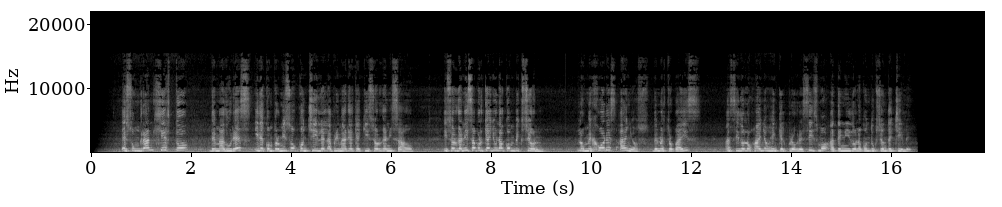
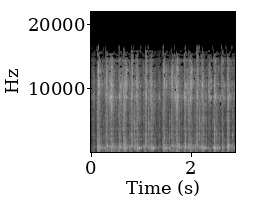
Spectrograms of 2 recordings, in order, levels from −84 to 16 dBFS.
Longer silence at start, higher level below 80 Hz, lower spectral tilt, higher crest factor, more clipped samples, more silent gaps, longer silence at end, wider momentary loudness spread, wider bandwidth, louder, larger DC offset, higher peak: first, 0.45 s vs 0 s; first, -38 dBFS vs -70 dBFS; first, -5.5 dB/octave vs 0 dB/octave; second, 12 dB vs 20 dB; neither; neither; first, 1.45 s vs 0 s; first, 13 LU vs 3 LU; second, 12.5 kHz vs 17 kHz; first, -14 LUFS vs -17 LUFS; neither; about the same, -2 dBFS vs 0 dBFS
